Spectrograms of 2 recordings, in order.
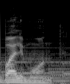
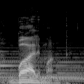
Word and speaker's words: Бальмонт: родился русский поэт Константин Бальмонт любопытно что его предки произносили свою фамилию с ударением на первый слог Бальмонт но сам поэт предпочитал вариант Бальмонт возможно чтобы он звучал на французский манер его отец Дмитрий Константинович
